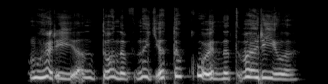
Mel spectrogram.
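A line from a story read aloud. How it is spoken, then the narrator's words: Sobbing. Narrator (Russian): разрыдалась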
